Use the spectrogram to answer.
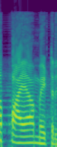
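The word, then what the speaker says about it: pia mater: Dura मैटर, एरकनोइड मैटर, पिया या पाया मैटर, जो भी आप बोलो, पिया मैटर, पाया मैटर, जो भी प्रोनाउंसिएशन आप करना चाहते हो, ठीक है।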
